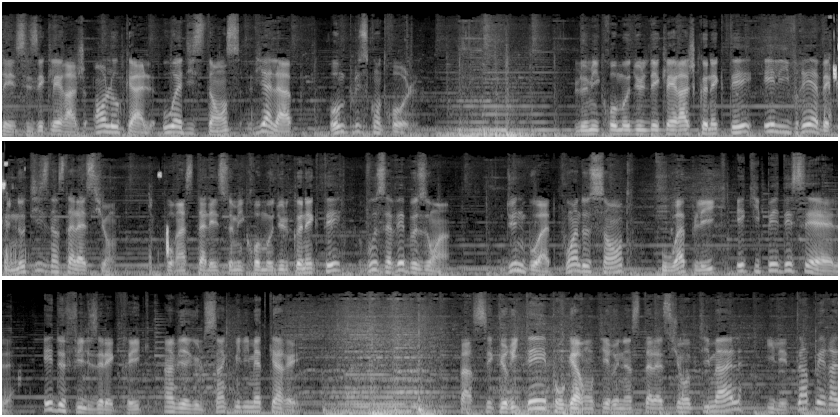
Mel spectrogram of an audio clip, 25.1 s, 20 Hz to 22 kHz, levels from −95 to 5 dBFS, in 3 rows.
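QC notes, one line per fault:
2.34–2.55 s, 8.13–8.62 s, 9.82–10.02 s, 16.74–17.00 s, 23.34–23.53 s: DAB burbling. Brief noise blips where corrupted MP2 sub-band samples and scale factors flare for single frames, at a bit error rate of around half a percent. Unlike a gain jump, level is never shifted as a whole.
14.91 s and 21.69 s: sudden gain jump. The whole sound and its noise floor step up together, by about 6 dB and then about 7 dB, with no ramp. The likely cause is digital gain applied abruptly. Unlike burbling, the change is broadband, not bubbly.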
